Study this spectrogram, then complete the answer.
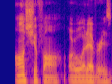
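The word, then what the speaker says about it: Haurchefant: But I loved, and I always butcher his name, Enchefant, or whatever his name is, Enchefant. Yeah. It starts with an H, and you don't pronounce it, and ends with I love his voice, and I love Almeric's voice.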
